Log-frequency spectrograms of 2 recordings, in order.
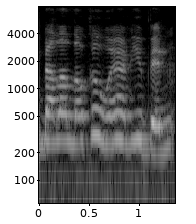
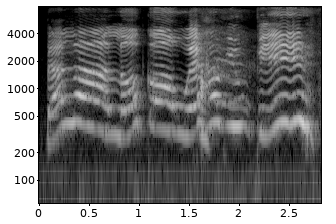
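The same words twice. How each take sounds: First: Only a little raised, lightly retelling the yell; a toned-down echo of the shout; mild retold scream. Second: High, loud, drawn-out shriek of delight; excited scream. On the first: Retelling to friends how she yelled at the dog, mildly raised. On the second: Retold or imitated. Calling across the airport to a wiener dog, a loud delighted scream. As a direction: scream the dog's name like a long-lost friend. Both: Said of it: "I was screaming".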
